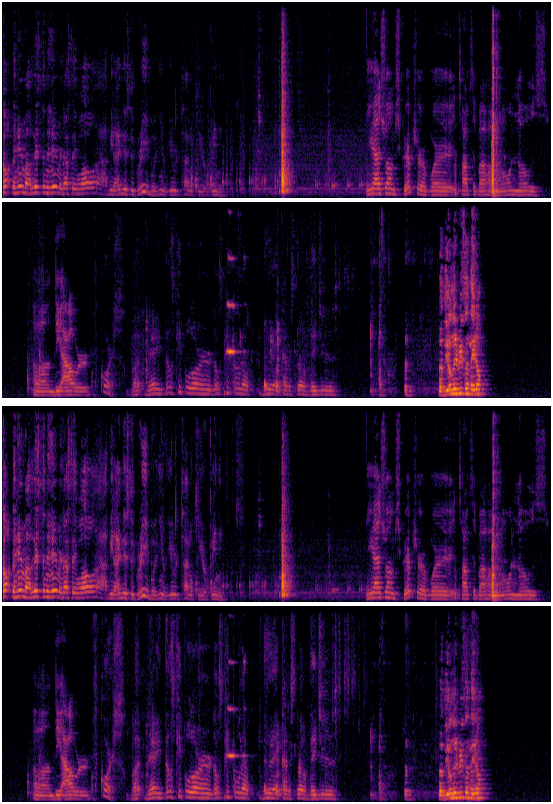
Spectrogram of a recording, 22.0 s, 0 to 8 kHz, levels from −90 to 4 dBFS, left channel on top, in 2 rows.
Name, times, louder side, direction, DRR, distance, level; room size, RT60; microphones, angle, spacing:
voice 1, 0.0-4.4 13.0-17.7 20.3-20.6, right 5 dB, 45° right, 0.5 m, -38 dB
voice 2, 7.3-10.9 11.6-12.7, equal, 5° left, 0.7 m, -40 dB
voice 3, 19.7-20.6, left 3 dB, 45° left, 1.1 m, -25 dB
12.5 x 6.6 x 6.7 m
head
